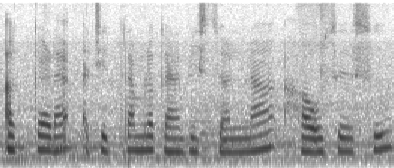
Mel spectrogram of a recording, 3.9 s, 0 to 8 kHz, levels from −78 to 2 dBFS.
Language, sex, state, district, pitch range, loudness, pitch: Telugu, female, Andhra Pradesh, Sri Satya Sai, 200-220 Hz, -23 LUFS, 210 Hz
